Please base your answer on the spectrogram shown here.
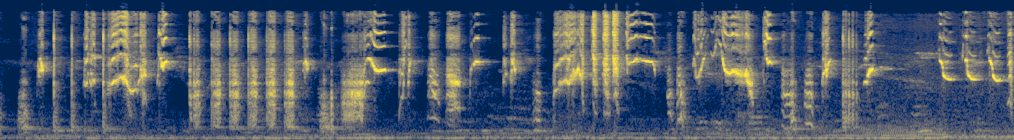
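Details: Javan myna singing a full, varied song used to coax a silent myna into singing: dense harsh squawks, clicks and chattering notes mixed with rising and falling whistles, continuous throughout.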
